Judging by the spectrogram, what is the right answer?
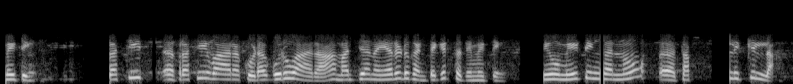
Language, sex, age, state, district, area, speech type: Kannada, female, 30-45, Karnataka, Udupi, rural, conversation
